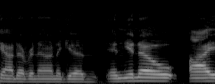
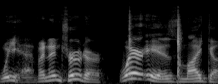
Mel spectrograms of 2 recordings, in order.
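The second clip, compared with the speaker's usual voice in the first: put-on middle-aged suburban American dad voice and accent.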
